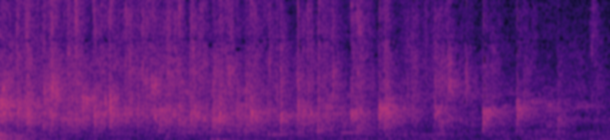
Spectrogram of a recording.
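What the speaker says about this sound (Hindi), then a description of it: "एक बार खुद के लिए जरूर तालियां बजा दीजिएगा" Applause from an audience at an education fair rises and thins out across several seconds, with an anchor speaking over the clapping.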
